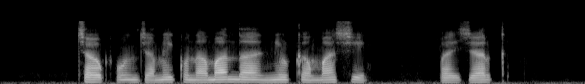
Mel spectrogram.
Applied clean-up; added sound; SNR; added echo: neural diffusion model UNIVERSE++.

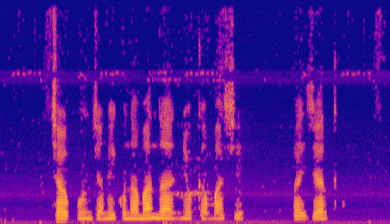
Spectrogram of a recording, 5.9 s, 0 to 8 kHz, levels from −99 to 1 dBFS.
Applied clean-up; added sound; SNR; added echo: classical method spectral subtraction.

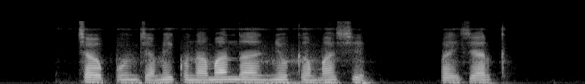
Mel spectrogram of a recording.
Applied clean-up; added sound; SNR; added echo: neural mask model RNNoise.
